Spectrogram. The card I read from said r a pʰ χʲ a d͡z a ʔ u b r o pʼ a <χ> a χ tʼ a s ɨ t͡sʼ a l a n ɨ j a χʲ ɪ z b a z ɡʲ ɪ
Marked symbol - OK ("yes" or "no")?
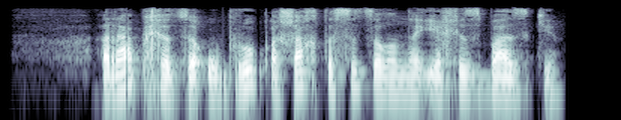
no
